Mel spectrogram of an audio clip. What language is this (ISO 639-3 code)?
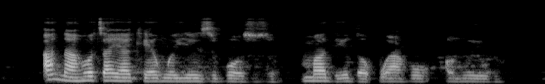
ibo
